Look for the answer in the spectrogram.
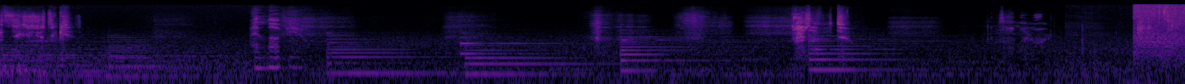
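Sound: shower water running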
